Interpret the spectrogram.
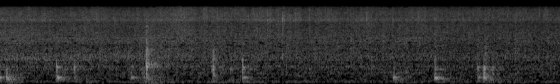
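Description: Eggplant slices sizzling in hot oil in a pan while a spatula stirs them, with a steady frying hiss and a scattering of light clicks and scrapes as the spatula knocks against the pan.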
